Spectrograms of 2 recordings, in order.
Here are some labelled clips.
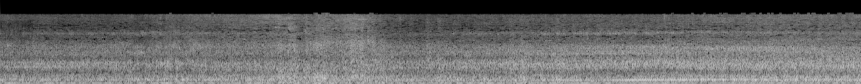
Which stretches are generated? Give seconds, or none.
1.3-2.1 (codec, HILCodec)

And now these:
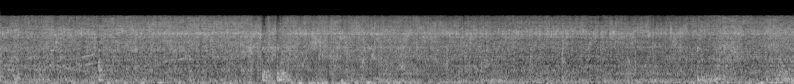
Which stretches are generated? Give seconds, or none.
2.4-4.5 (codec, HILCodec); 6.2-6.9

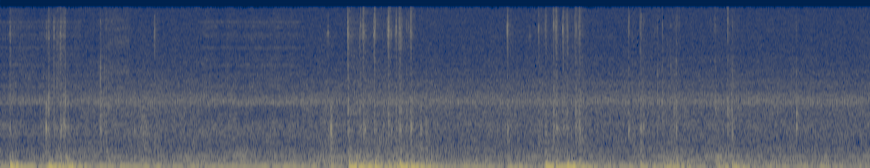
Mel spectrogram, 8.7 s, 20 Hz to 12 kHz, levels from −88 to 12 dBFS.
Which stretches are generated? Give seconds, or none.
0.0-0.8 (codec, HILCodec); 2.0-3.0

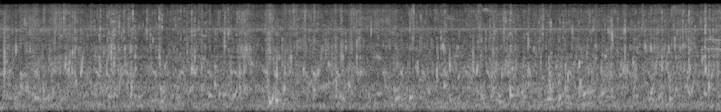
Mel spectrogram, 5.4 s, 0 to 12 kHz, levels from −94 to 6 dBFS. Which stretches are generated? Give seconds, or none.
0.0-0.6 (codec, HILCodec); 1.8-3.0

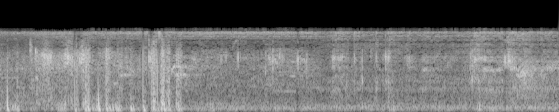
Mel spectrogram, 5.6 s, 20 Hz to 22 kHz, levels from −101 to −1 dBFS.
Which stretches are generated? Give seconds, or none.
3.2-5.6 (codec, HILCodec)

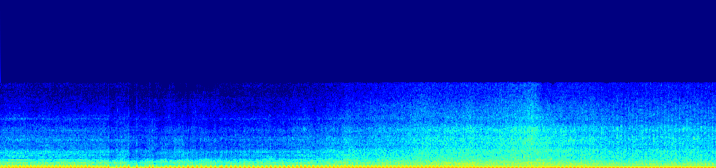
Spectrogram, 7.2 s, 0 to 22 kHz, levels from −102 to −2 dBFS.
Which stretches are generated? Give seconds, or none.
1.5-2.2 (codec, HILCodec); 5.3-5.8

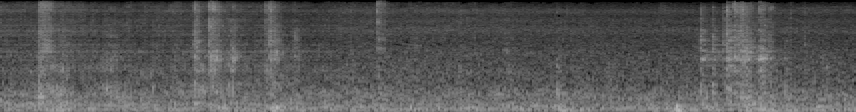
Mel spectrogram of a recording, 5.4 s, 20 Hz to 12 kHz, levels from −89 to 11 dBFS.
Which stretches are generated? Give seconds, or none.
0.0-2.1 (codec, HILCodec)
